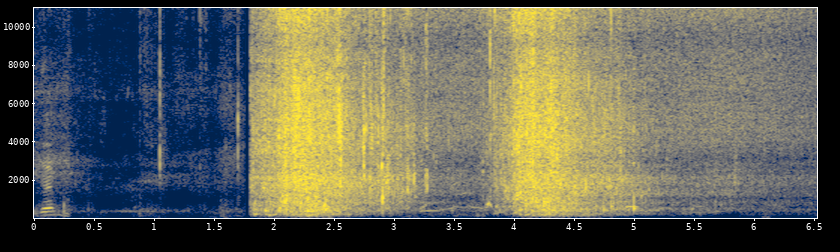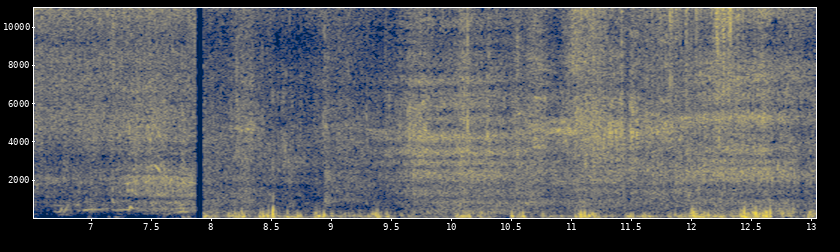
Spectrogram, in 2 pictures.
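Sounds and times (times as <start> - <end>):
sea waves washing onto shore: 1.8 - 7.9.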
